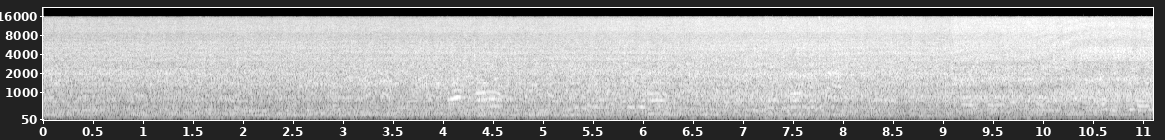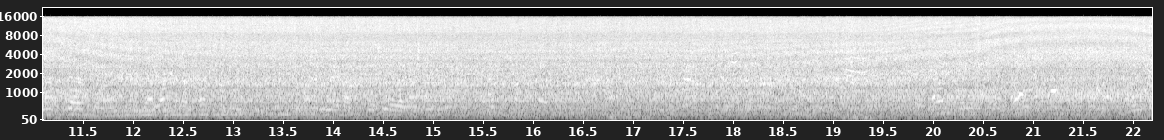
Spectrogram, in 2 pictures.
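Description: Water splashes and gurgles steadily in a fountain.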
